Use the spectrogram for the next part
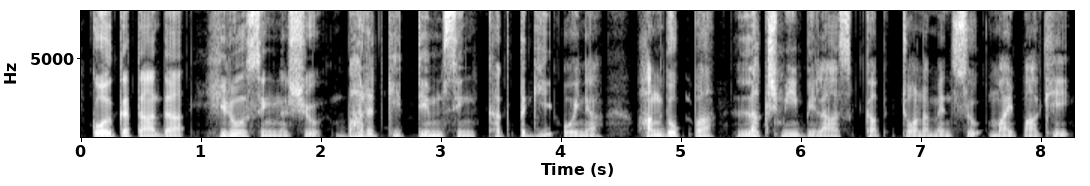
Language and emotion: Manipuri, neutral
